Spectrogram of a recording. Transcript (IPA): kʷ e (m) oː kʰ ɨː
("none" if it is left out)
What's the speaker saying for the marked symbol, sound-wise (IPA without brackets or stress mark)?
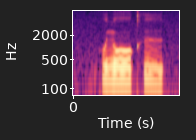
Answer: n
